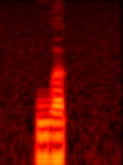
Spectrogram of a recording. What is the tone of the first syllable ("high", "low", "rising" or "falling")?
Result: rising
